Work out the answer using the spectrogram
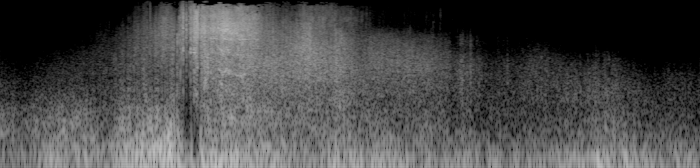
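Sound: loud explosion boom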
